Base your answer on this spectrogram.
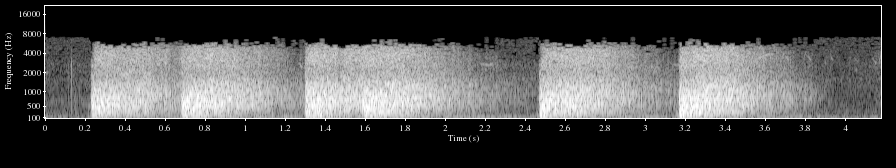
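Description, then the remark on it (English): Five loud gunshots, fired at leaves where something was seen moving, ring out in an uneven sequence, each a sharp crack followed by a rumbling decay, with two quick pairs and a longer gap in the middle. No one speaks. “Come out from those leaves, whoever you are, or I'll shoot.”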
